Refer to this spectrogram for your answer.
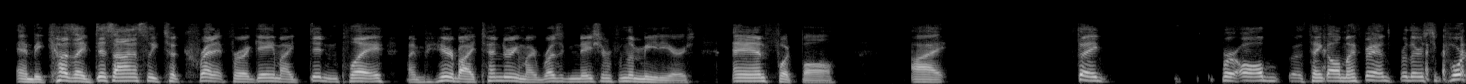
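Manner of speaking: put-on choked-up, very slow delivery. Reading out a character's resignation speech: mock choked-up emotion. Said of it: "getting all choked up".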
